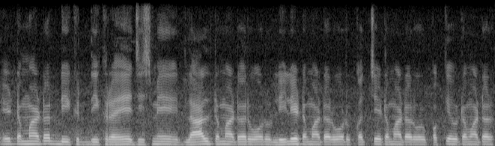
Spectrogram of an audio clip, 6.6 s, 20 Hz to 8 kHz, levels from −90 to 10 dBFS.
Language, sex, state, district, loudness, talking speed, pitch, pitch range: Hindi, male, Gujarat, Gandhinagar, -19 LUFS, 165 wpm, 135 Hz, 130-140 Hz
